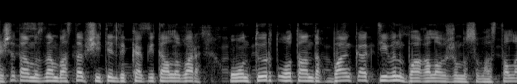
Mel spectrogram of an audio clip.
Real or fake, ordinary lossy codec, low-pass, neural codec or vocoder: real; none; 7.2 kHz; none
